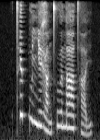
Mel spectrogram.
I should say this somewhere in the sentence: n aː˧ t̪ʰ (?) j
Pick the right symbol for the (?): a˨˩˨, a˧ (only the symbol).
a˨˩˨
